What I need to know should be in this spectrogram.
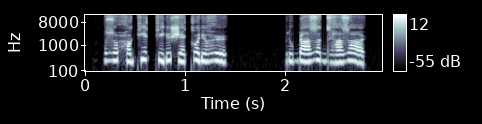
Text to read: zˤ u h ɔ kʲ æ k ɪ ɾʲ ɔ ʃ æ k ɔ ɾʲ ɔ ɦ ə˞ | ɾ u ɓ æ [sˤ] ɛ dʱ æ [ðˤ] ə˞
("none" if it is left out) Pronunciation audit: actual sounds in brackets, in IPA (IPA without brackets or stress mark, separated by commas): zˤ, zˤ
